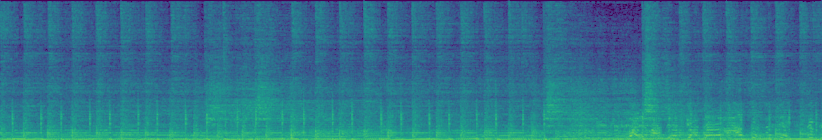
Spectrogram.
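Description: Punk rock band playing live, with drums and guitar, at a loud, steady level.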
